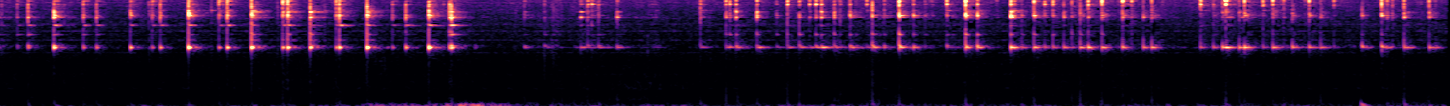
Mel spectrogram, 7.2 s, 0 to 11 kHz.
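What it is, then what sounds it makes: Ceramic mug tapped with nails and paperclips. Long nails fitted with metal paperclips tap and rattle on the surface of a hollow, white printed ceramic mug held close to the mic. A quick, uneven run of sharp, bright clicks and clinks carries a steady ringing tone near 2 kHz, with soft low thumps underneath. Each tap dies away almost instantly, and the overall level stays quiet.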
